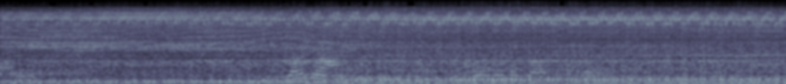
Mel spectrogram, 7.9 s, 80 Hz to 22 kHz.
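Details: 1991 Chevy Blazer 350 TBI, ex-rollover, unstarted for a couple months, manifold ice-cold: steady even cold-start idle, no knock or miss, constant fan and air rush on top; normal.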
